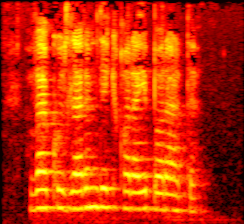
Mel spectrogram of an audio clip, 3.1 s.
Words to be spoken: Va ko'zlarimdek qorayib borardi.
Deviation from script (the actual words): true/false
false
